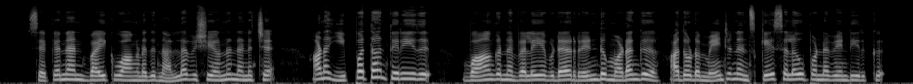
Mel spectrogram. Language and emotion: Tamil, sad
